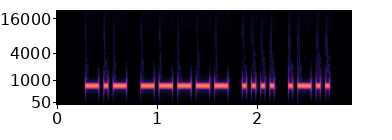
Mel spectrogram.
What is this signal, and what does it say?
Morse code, heard as a keyed tone, about 25 wpm, 700 Hz. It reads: K0HL
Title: Speed Racing - USA 1x2 Call Signs 22wpm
